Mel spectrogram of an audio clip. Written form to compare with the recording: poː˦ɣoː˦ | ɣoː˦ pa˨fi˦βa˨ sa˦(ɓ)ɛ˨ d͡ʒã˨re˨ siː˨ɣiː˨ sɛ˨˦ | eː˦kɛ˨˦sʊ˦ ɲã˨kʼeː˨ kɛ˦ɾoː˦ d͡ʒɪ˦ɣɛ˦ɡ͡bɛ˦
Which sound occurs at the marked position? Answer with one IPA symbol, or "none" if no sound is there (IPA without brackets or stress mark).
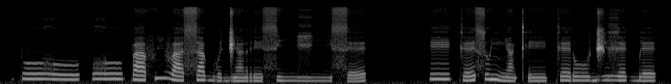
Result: ɡʷ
